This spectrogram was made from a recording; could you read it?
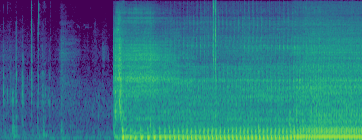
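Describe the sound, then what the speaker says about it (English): A four-wheeler engine starts up and runs with a steady, rapid pulsing putter, close and loud, its revs rising slightly near the end after a few faint clicks and knocks beforehand. "So we're gonna hop back on the four-wheeler here,"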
